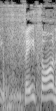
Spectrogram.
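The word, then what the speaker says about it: Phaethon: this nice Fai on fa faithon is that how is that how you pronounce it correct yeah okay I actually did it rightfully based upon uh Icarus okay okay the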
